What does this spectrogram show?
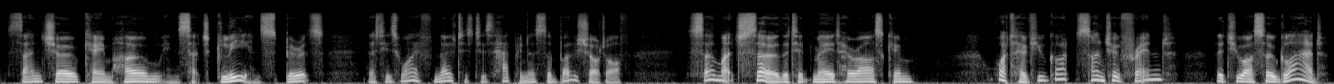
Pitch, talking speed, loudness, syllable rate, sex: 135 Hz, 165 wpm, -18 LUFS, 4.2 syllables/s, male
